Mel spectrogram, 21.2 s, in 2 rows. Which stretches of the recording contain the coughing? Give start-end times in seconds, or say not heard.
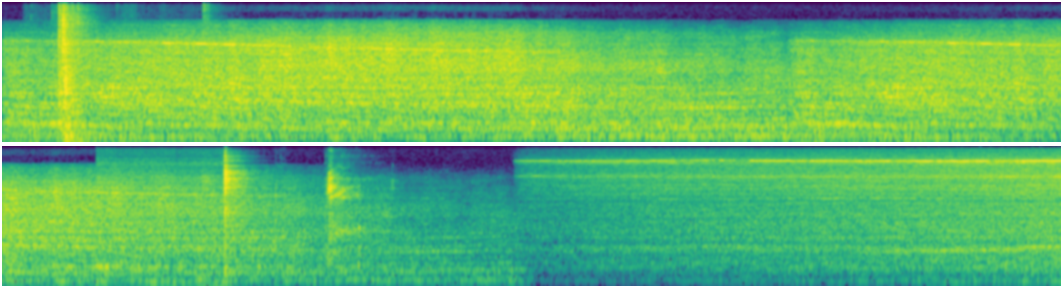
13.1-14.4.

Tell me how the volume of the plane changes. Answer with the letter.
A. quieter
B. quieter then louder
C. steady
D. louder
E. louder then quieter
A.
